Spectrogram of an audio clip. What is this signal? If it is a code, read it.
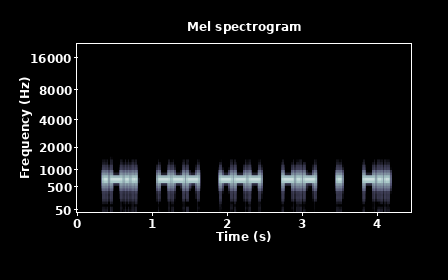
Morse code, heard as a keyed tone, about 25 wpm, spaced as for 18 wpm, 700 Hz. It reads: LOOKED
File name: Pinocchio ch3 12 25 ik1hge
